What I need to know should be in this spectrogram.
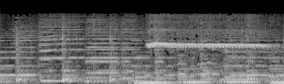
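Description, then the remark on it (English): A single long, steady whistle blast, blown to signal dancers in a circle dance to change partners, sounds midway through, held for over a second above lively dance music playing throughout. “You hear the whistle once again.”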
